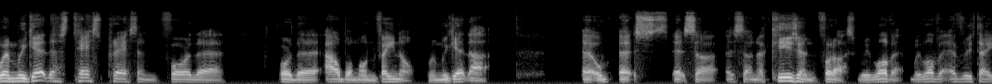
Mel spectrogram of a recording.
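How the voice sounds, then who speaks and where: Recorded very cleanly against a silent background, a man with a Scottish accent speaks at a moderate pace with ordinary pitch variation. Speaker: metal band drummer. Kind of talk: interview.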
